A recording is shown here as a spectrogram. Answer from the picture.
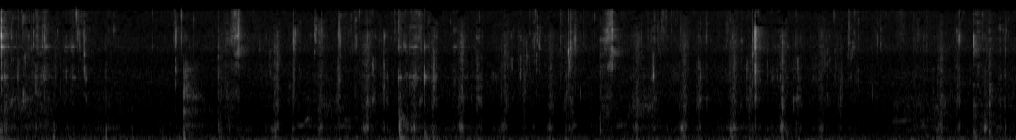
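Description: Faint, close-miked chewing of a mouthful of food: soft, wet mouth clicks and small crunches coming irregularly.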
